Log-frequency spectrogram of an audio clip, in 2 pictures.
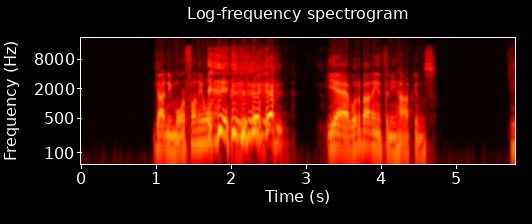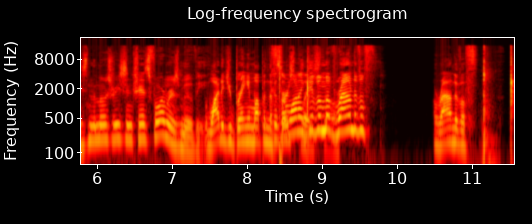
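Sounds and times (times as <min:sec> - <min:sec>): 
speech: 0:01.0 - 0:04.8, 0:05.7 - 0:09.8, 0:10.5 - 0:11.2
laughter: 0:01.7 - 0:02.8
hand clapping: 0:08.4 - 0:09.2, 0:11.1 - 0:11.5.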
